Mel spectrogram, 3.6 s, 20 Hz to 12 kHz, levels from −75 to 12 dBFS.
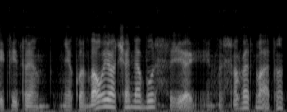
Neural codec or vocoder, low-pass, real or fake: autoencoder, 22.05 kHz, a latent of 192 numbers a frame, VITS, trained on many speakers; 9.9 kHz; fake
